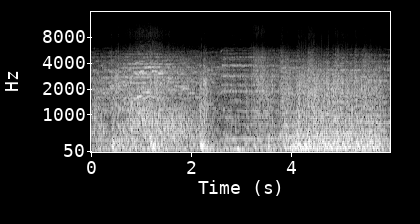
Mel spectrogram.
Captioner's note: machine guns blasting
